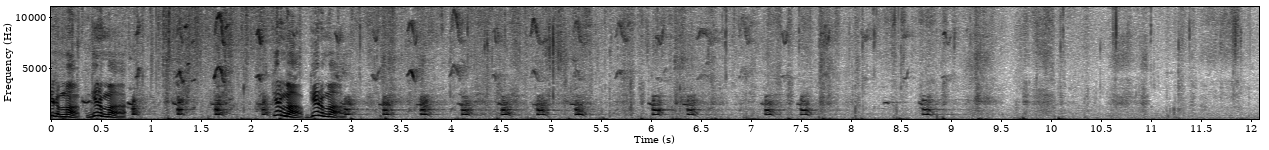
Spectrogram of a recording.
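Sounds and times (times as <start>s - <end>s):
hounds barking: 0.0s - 9.4s.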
